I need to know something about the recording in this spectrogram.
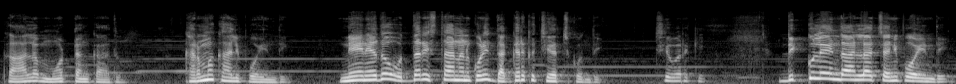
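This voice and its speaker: A grief-stricken, guilt-ridden son. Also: male voice, a little high, very animated, moderate pace. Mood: remorseful. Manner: mournful, self-reproaching. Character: guilt-ridden married son, grieving, remorseful. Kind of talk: radio play acting. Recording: faint music behind.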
